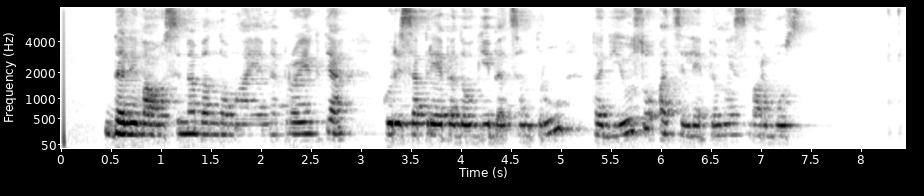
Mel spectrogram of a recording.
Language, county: Lithuanian, Kaunas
